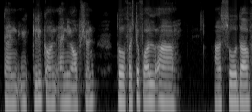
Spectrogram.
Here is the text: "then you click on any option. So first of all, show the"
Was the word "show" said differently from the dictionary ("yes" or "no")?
yes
